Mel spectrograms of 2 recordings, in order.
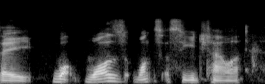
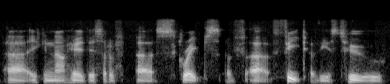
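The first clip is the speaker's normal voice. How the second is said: usual speaking voice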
